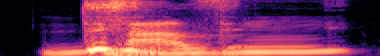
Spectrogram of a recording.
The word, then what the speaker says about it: DAZN: Dazn? Well, it's pronounced Dazn. – Dazn? Yeah. It's spelled fucking D-A-Z-N. Dazn. That's the way I pronounce it.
